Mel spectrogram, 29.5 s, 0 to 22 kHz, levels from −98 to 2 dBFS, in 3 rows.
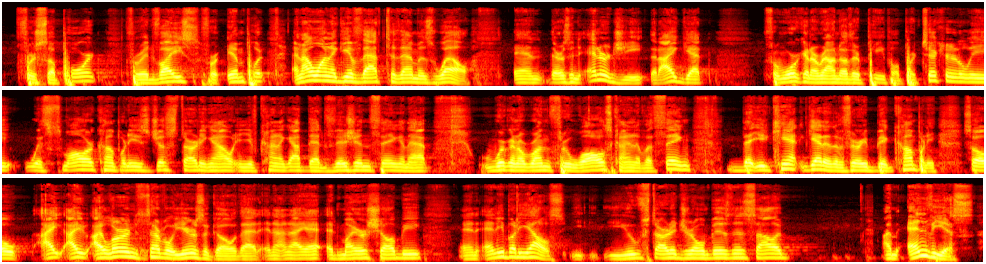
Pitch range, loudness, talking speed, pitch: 125-155 Hz, -17 LUFS, 180 wpm, 140 Hz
